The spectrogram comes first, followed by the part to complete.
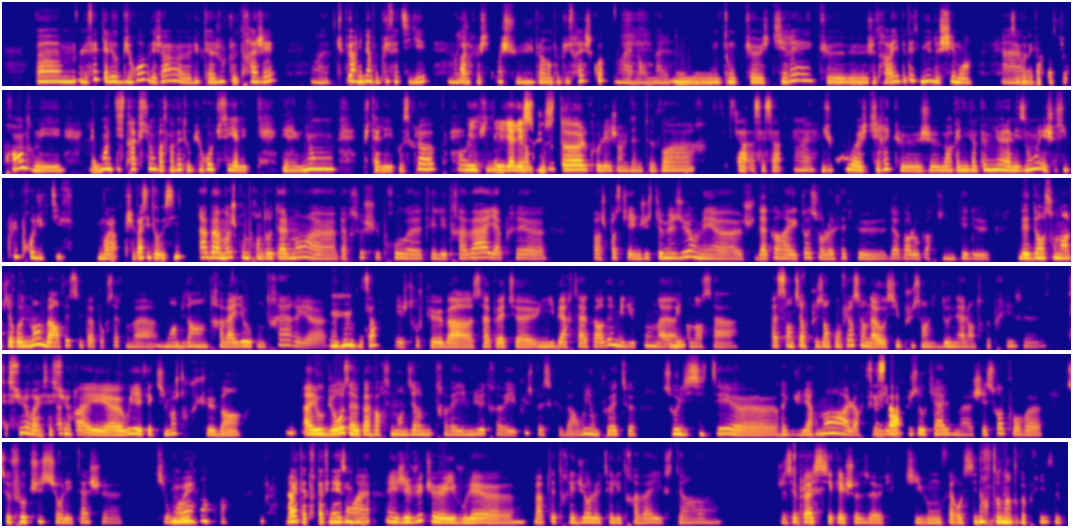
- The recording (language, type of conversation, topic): French, unstructured, Comment organiser son temps pour mieux étudier ?
- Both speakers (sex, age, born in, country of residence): female, 25-29, France, France; female, 30-34, France, France
- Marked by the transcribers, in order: other background noise; in English: "smooth talk"; laughing while speaking: "dans ton entreprise"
